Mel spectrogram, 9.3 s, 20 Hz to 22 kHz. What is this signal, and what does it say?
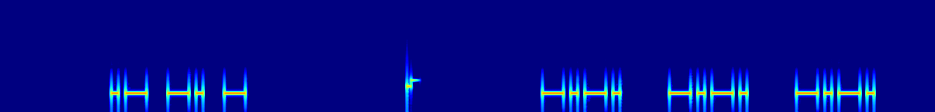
Morse code, heard as a keyed tone, about 17 wpm, 700 Hz. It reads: ANT C C C
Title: Abbreviations Repeated 3x - 17wpm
